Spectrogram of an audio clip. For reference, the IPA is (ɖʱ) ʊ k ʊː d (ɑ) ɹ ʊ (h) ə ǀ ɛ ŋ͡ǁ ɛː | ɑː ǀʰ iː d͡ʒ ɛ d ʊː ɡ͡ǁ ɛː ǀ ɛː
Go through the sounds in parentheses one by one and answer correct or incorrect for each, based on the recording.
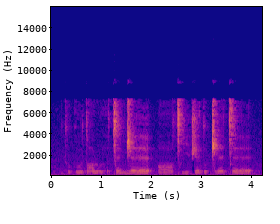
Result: incorrect: dʱ, correct, correct

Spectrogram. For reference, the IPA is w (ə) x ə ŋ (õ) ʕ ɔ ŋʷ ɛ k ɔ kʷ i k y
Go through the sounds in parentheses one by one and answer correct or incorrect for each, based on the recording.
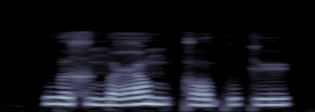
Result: correct, incorrect: o

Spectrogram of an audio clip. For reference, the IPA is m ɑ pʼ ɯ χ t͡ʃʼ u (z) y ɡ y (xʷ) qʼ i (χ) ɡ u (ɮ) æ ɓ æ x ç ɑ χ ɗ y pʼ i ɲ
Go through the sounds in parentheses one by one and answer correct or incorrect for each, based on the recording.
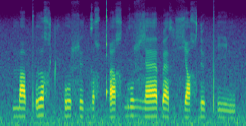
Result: incorrect: ɬ, incorrect: χ, correct, correct

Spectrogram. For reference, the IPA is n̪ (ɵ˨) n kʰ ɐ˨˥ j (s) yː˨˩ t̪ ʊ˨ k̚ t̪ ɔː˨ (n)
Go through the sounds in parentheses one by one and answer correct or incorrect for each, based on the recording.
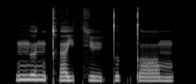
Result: incorrect: ɵ˧, incorrect: t͡s, incorrect: m

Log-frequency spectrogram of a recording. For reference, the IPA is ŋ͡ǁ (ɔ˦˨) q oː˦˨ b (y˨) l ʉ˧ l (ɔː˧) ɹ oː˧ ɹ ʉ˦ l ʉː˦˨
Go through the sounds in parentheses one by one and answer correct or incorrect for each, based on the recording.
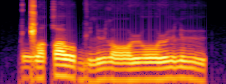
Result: incorrect: ɔ˧, incorrect: i˨, correct

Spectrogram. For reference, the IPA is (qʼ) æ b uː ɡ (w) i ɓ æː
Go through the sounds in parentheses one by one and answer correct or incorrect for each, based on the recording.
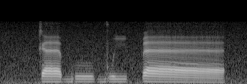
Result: incorrect: k, correct

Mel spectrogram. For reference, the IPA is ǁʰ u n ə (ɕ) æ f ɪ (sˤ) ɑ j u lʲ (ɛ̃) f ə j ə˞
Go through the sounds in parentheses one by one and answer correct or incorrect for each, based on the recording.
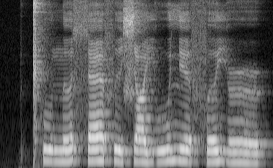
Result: incorrect: ɬ, incorrect: ɕ, incorrect: ɛ

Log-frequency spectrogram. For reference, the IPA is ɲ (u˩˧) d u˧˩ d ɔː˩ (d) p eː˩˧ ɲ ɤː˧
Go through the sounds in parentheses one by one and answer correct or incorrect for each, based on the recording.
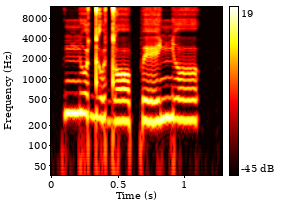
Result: incorrect: u˥˨, incorrect: none

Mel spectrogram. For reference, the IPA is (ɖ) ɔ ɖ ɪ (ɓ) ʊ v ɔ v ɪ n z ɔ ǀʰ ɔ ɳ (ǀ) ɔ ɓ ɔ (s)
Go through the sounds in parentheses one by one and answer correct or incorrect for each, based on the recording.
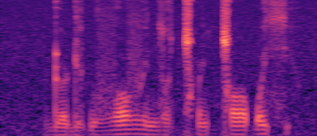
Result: correct, correct, correct, incorrect: sʲ

